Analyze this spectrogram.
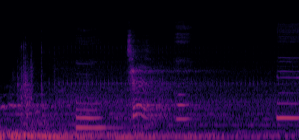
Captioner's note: robotic female voice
